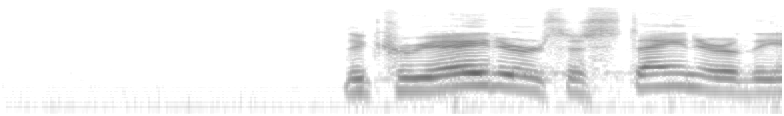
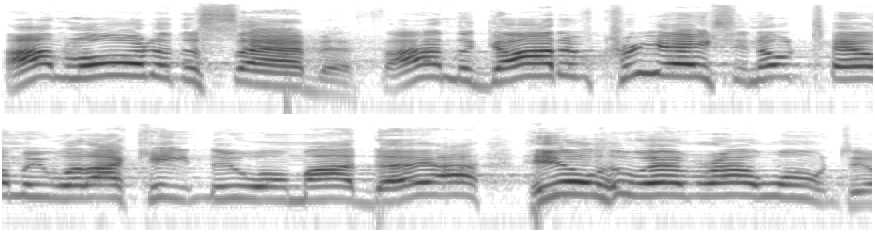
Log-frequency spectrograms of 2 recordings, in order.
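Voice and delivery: higher and much louder, indignant mock outburst; sarcastic retort; 9 semitones higher, 13 dB louder than usual. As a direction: snap back like an offended boss, loud and high. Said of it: "said something sarcastic like".

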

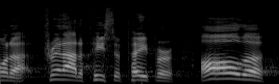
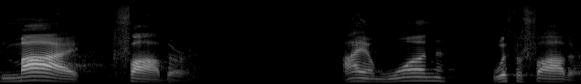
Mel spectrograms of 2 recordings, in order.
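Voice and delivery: "My Father" said very slowly, "My" drawn out and falling; slow solemn quote; 3 semitones lower, 4 dB louder, slower than usual. Shown as a demonstration. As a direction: let "My Father" hang slowly and gravely, falling on "My". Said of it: "And Jesus said".

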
